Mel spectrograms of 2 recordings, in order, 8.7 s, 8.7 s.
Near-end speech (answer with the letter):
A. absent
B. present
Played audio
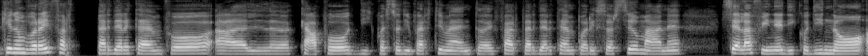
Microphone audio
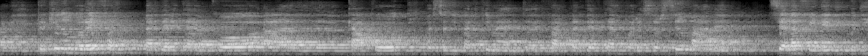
A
